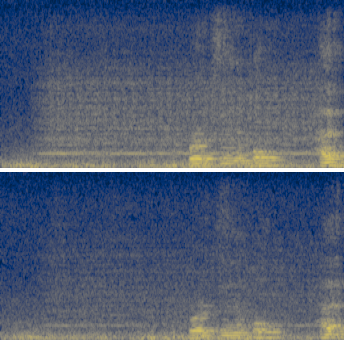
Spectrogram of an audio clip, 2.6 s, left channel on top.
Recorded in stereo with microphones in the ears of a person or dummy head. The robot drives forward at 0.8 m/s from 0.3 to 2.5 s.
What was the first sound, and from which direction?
A man speaking, 55° left (ahead or behind).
